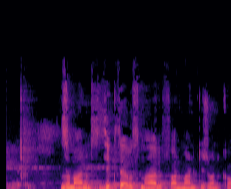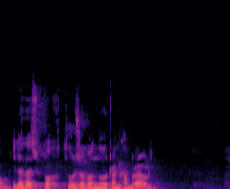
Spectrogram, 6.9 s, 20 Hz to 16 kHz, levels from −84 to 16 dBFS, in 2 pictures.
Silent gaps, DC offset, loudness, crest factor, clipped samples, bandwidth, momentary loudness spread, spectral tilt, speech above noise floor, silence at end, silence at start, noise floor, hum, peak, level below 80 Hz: none; under 0.1%; -23 LUFS; 18 dB; under 0.1%; 9.6 kHz; 14 LU; -7 dB/octave; 43 dB; 1.1 s; 0.1 s; -65 dBFS; none; -4 dBFS; -64 dBFS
